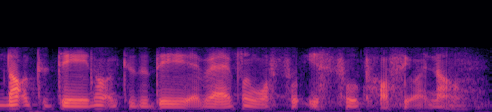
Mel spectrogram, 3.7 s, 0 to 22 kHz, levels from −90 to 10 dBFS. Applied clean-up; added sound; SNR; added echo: none; none; none; none.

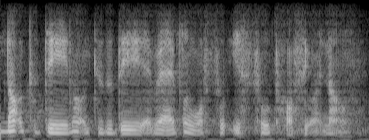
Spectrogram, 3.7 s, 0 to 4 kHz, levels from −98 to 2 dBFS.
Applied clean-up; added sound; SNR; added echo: none; none; none; reverberation time 1.6 s.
